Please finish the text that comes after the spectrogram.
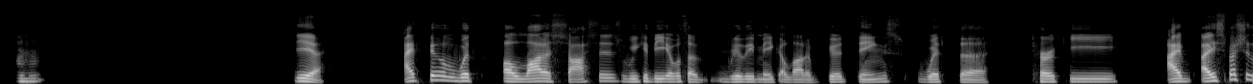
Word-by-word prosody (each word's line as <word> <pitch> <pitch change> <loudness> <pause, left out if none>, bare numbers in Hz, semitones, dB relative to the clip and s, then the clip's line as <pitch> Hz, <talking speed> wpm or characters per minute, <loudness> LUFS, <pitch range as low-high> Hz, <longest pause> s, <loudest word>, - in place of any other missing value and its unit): Mhm. 135 0 -6 2.5
Yeah. 135 -8 +5 0.8
I 155 - +4
feel 190 0 0
with 160 0 +2 0.3
a 140 -1 +7
lot 135 +2 +5
of 140 - +2
sauces 140 +4 -3
we 130 0 -2
could 145 +1 -1
be 135 -1 +2
able 130 0 +1
to 115 -4 -1
really 125 0 0
make 115 0 -4
a - - -2
lot 115 -1 -1
of 105 - -7
good 120 -2 -1
things 120 +4 -4
with 120 -1 -1
the 105 -3 -1 0.5
turkey. 130 -1 0 0.5
I've 135 0 +5
I 145 - +8
especially 225 +6 +1
130 Hz, 130 wpm, -23 LUFS, 120-140 Hz, 2.5 s, I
